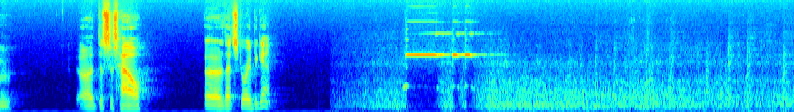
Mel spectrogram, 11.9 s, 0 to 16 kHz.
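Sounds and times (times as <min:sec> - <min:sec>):
speech: 0:01.2 - 0:02.2, 0:03.1 - 0:04.2
train travelling from Berlin to Prague rolling along rails: 0:05.0 - 0:11.9
high tonal whistle or squeal: 0:06.0 - 0:07.8.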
